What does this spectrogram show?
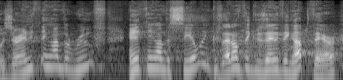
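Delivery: put-on high, fast teasing questions to the kids; sarcastic dad asking about the ceiling; mock parent quizzing. Dad teasing eye-rolling kids with high, fast questions. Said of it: "I go".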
